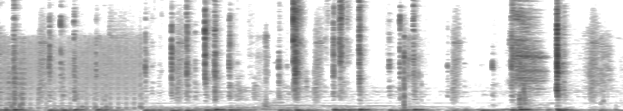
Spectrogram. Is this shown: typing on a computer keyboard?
yes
